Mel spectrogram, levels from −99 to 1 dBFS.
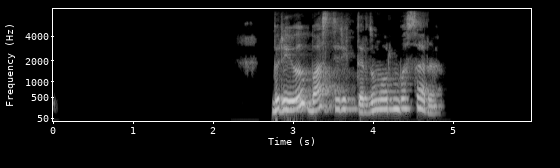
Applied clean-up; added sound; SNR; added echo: none; none; none; none.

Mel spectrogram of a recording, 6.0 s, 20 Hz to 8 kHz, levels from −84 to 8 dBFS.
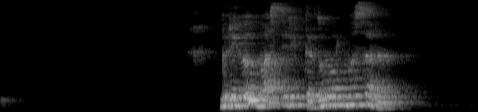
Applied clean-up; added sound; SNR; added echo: none; none; none; reverberation time 0.9 s.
